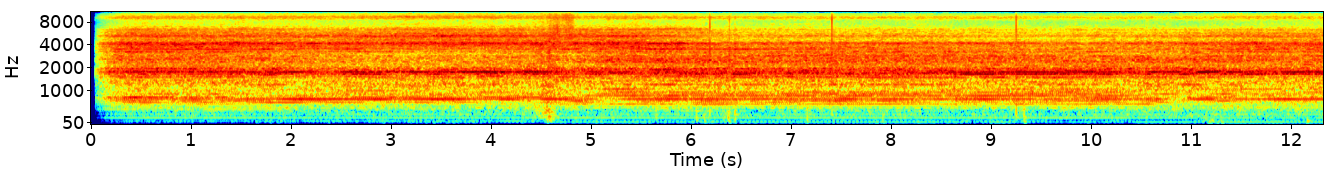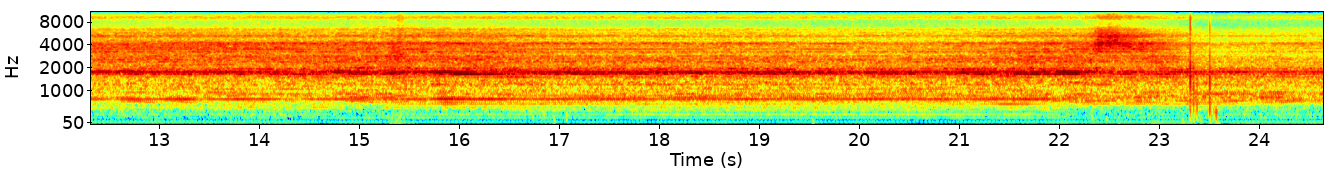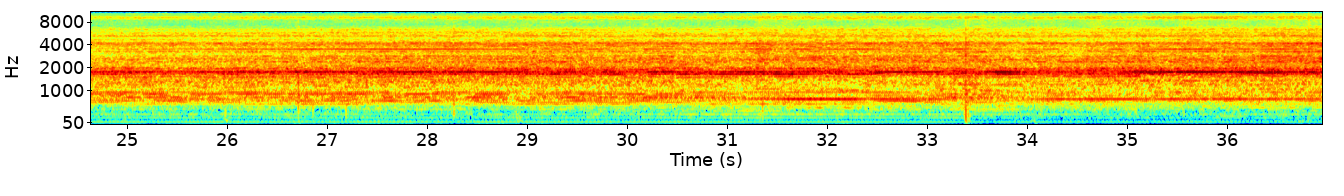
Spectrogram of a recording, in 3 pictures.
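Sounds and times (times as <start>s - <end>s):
small motor whirring: 0.2s - 23.9s.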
